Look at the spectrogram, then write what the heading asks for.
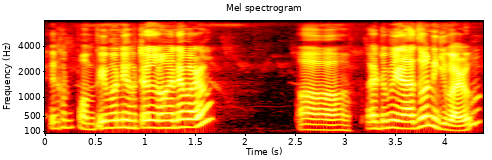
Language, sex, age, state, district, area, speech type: Assamese, male, 60+, Assam, Tinsukia, rural, spontaneous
